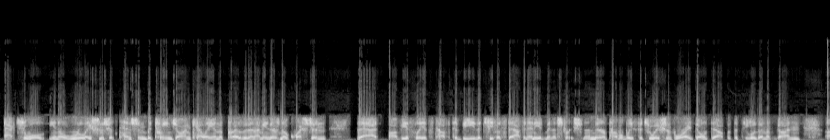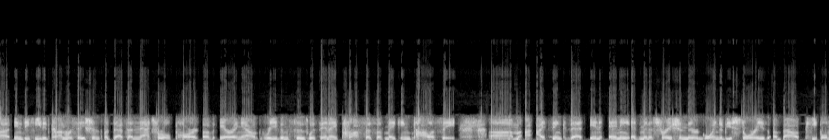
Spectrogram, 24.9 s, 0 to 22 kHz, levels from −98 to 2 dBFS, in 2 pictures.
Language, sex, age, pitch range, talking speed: English, male, 30-49, 95-115 Hz, 190 wpm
